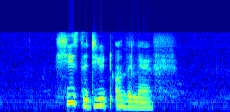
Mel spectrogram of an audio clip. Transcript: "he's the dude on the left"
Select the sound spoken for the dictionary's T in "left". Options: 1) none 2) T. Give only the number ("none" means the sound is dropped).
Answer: 1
